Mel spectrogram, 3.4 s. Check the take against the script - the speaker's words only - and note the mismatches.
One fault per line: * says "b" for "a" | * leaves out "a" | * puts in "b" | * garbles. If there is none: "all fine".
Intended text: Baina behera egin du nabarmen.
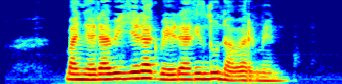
* puts in "erabilerak"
